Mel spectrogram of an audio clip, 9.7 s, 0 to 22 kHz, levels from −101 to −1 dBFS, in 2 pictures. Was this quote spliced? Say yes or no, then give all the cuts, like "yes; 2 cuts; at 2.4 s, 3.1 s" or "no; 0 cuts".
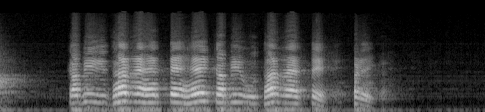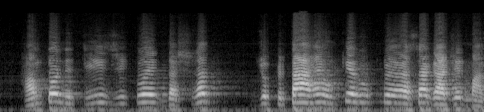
yes; 1 cut; at 3.5 s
